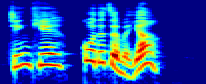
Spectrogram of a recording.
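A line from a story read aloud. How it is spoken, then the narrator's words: Smiling. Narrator (Chinese): 他笑着说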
